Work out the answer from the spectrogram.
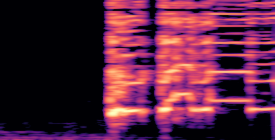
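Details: Rooster crowing in the morning: after a brief quiet start, a loud, rich crow with a short rough opening note, a small break, then a long sustained, slightly wavering tone.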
